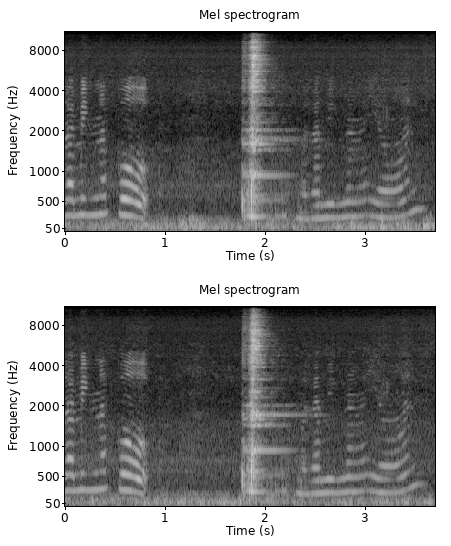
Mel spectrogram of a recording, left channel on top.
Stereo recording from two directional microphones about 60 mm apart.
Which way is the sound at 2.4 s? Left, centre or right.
Right.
